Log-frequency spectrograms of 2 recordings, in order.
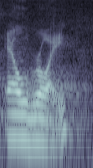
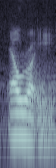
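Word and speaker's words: El Roi: say R oi Roy and most people would pronounce it l Roy which kind of sounds like a dude from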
